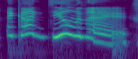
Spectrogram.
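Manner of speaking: high, loud and slow anguished cry; can't take the loss; overwhelmed grief. Real, not acted. Viewer grieving a dead pilot, slow anguished cry.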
